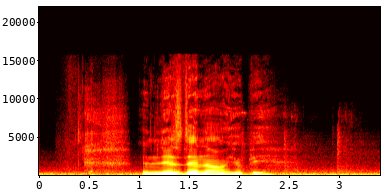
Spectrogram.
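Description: A man speaks loudly and briefly into a close microphone.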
